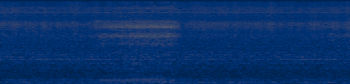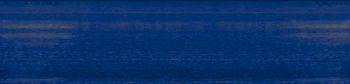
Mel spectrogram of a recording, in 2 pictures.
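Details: Sleeping cat snoring: soft, low rumbling snores about one every three seconds over steady room noise; ordinary snoring.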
